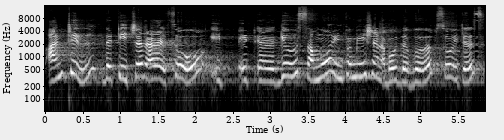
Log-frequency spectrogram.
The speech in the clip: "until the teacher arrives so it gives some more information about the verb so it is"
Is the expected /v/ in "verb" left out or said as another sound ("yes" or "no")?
no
